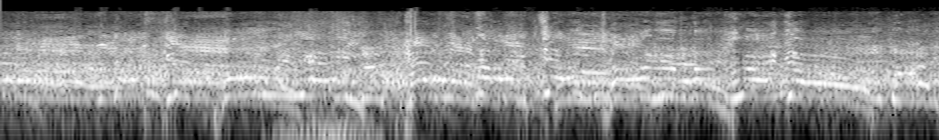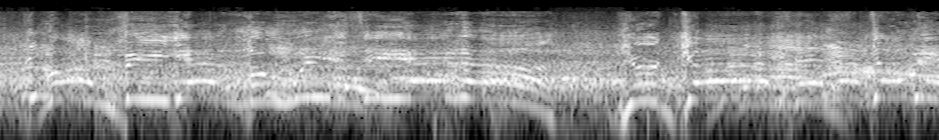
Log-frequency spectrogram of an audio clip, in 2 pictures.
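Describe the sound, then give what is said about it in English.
Loud, excited voices of fight commentators, including Rogan, yell into microphones at the top of their lungs over a roaring crowd, the yelling nonstop and frantic for the whole stretch, with the crowd noise dense and constant underneath. “These guys are just screaming. They're just yelling into microphones.”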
